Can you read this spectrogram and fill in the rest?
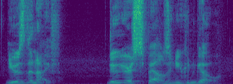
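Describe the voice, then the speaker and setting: A man's voice: fairly high pitch, sing-song, brisk, fairly bright tone, husky, voice pushed up, full character voice. A man voicing the ghost of a mad old Roman who taunts his captives and screams threats. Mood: mocking. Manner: taunting, then shrieking with rage.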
